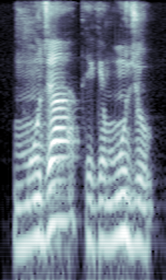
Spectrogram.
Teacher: দেখো মো পরিবর্তন হয়ে মু হয়ে গেছে, যা পরিবর্তন হয়ে জো হয়ে গেছে, ঠিক আছে, এখানে দুটোরই পরিবর্তন হয়েছে। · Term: অনন্য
